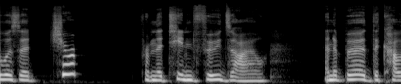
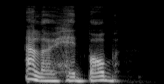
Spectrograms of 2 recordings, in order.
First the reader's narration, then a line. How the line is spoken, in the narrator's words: she whispered to the bird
